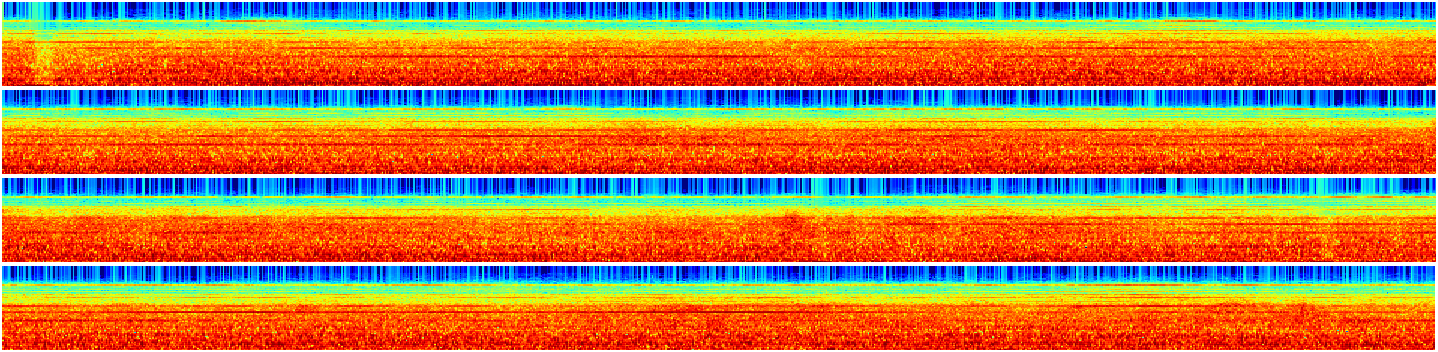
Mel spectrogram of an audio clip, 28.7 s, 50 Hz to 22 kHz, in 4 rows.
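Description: Airbus A330-300's Rolls-Royce Trent 700 jet engines at taxi idle: a steady jet rumble with several high whining tones running over it.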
